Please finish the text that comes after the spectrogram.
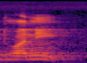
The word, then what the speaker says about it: ध्वनि: ध्वनि जब हम बोलेंगे तो बड़ी की मात्रा लग जाती है, जबकि छोटी हिंदी भाषा में छोटी ई या छोटा ऊ का जब हम उच्चारण करते हैं तो ये दोनों मात्रा हम अंदर की तरफ लेते हैं।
